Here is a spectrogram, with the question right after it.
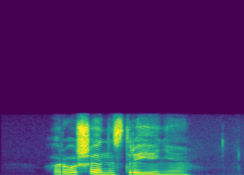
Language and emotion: Russian, neutral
